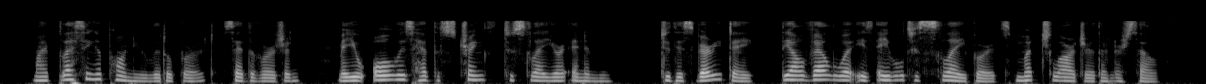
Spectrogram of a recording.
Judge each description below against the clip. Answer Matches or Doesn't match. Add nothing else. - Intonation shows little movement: Doesn't match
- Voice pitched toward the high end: Doesn't match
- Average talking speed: Matches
